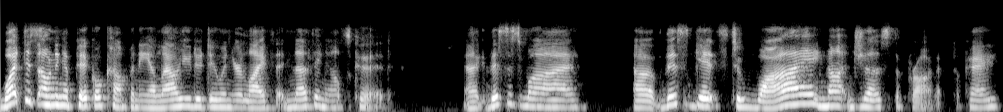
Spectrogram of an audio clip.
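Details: Adult speakers in conversation; ordinary speech.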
